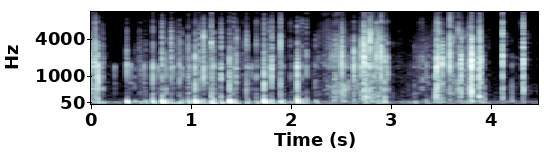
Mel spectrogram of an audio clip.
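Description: Long pink nails and fingertips scratch and rub along the shaft of a soft, hollow black fabric boot covered in small rhinestone studs. The result is a rapid, uneven run of sharp, bright clicks and crinkly scrapes, with brief hissing rubs in between and a light low thump on some strokes.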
